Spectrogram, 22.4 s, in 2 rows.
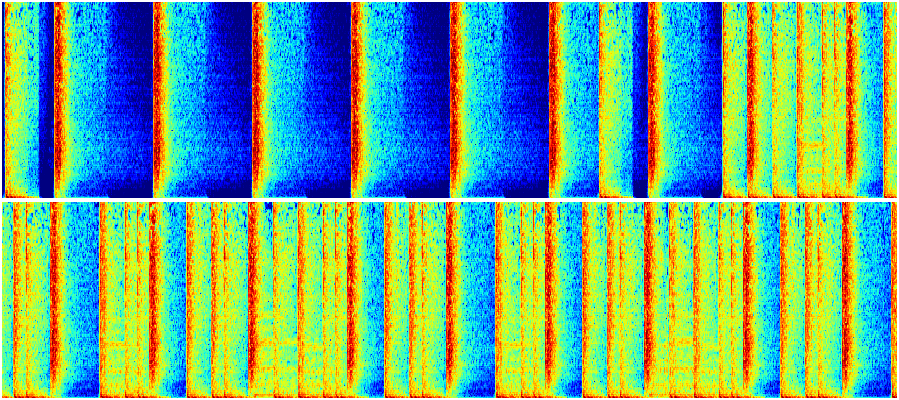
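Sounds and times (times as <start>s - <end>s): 
percussion: 0.0s - 3.8s, 5.6s - 22.3s
bass: 9.0s - 22.3s.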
